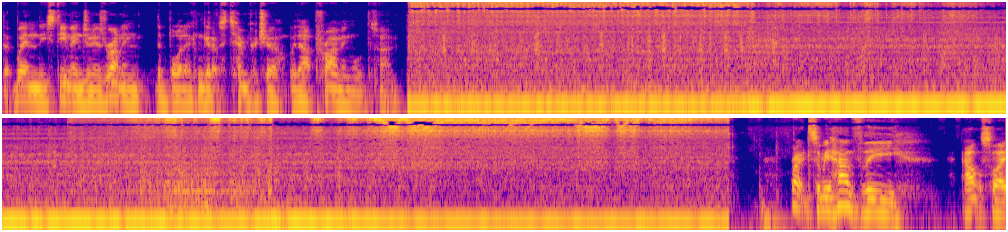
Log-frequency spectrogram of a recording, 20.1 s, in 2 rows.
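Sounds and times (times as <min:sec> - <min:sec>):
metal lathe motor hum: 0:04.1 - 0:17.3.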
